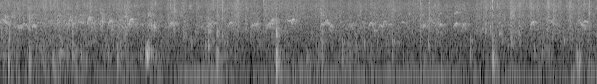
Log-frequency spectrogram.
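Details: High, repeated peeps from a group of ducklings at barn feeding time, about one louder note every second or so, with sharp taps from pecking and a steady low hum.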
